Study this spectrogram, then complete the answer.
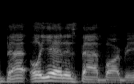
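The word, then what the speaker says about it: Bhad Bhabie: Oh yeah, it is Bad Barbie. It's just spelled ridiculously.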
